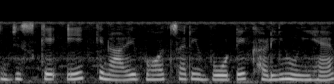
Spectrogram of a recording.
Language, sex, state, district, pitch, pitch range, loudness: Hindi, female, Bihar, Saharsa, 235 Hz, 220-245 Hz, -26 LUFS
